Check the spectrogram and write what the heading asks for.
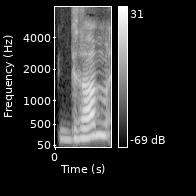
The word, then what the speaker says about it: Grammes: in and and then I know I butchered the name of Graeme Edition. Maybe you can give us a proper pronunciation of that as well. Sure. Um it's GR Edition.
